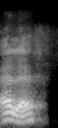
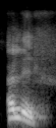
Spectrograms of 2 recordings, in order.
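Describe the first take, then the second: First: The second vowel sounds like 'eh'. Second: The second vowel sounds like 'ee'. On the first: The speaker calls it wrong. "It's not Aleph" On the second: The speaker calls it right. "it's actually Alif with an I"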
